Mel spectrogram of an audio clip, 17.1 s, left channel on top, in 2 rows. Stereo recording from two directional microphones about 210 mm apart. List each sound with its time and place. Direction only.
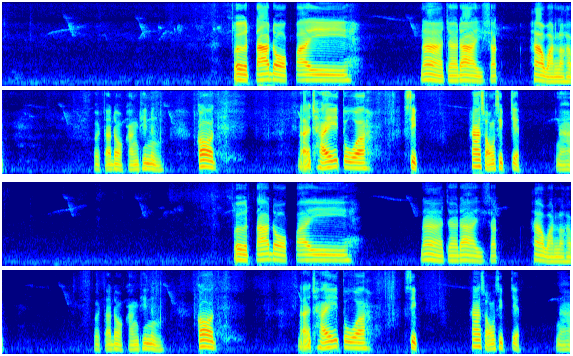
3.4 s speech: centre (ahead or behind)
9.9 s speech: centre (ahead or behind)
11.4 s speech: 20° right (ahead or behind)
13.0 s speech: 10° right (ahead or behind)
14.1 s a sound: 10° left (ahead or behind)
14.5 s speech: 5° right (ahead or behind)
